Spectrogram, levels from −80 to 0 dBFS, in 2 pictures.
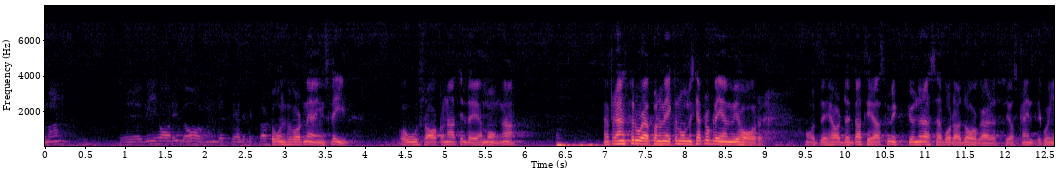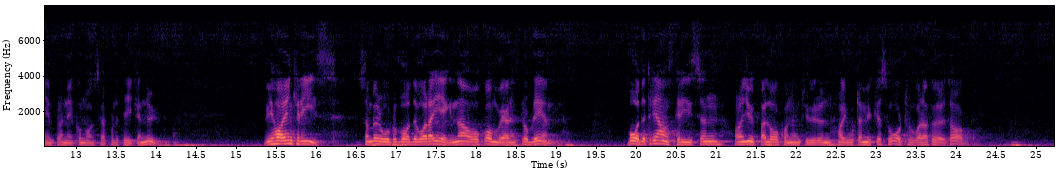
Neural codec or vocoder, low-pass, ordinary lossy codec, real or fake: codec, 44.1 kHz, 7.8 kbps, DAC; 7.2 kHz; none; fake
